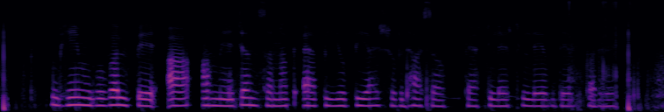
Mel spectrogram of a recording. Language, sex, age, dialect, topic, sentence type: Maithili, female, 51-55, Bajjika, banking, statement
